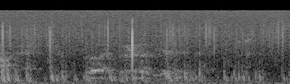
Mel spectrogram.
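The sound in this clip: A horse's hooves clip-clop faintly in a quick, uneven rhythm of many soft knocks over a low, noisy background.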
